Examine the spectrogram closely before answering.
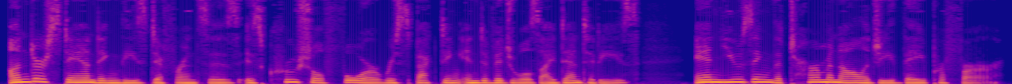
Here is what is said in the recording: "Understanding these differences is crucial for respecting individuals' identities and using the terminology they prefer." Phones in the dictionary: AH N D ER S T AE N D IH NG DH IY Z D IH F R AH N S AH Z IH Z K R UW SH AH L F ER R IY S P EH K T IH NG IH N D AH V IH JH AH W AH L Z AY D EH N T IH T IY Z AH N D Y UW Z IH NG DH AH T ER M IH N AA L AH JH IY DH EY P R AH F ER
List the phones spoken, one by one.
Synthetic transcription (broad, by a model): AH N D ER S T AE N D IH NG DH IY Z D IH F R AH N S AH Z IH Z K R UW SH L F ER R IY S P EH K T IH NG IH N D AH V IH JH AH W L Z AY D EH N T IH T IY Z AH N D Y UW Z IH NG DH AH T ER M IH N AA L AH JH IY DH EY P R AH F ER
